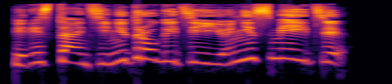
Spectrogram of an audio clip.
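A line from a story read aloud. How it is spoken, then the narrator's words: Woman screaming. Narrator (Russian): закричала какая-то брюнетка с окровавленной губой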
